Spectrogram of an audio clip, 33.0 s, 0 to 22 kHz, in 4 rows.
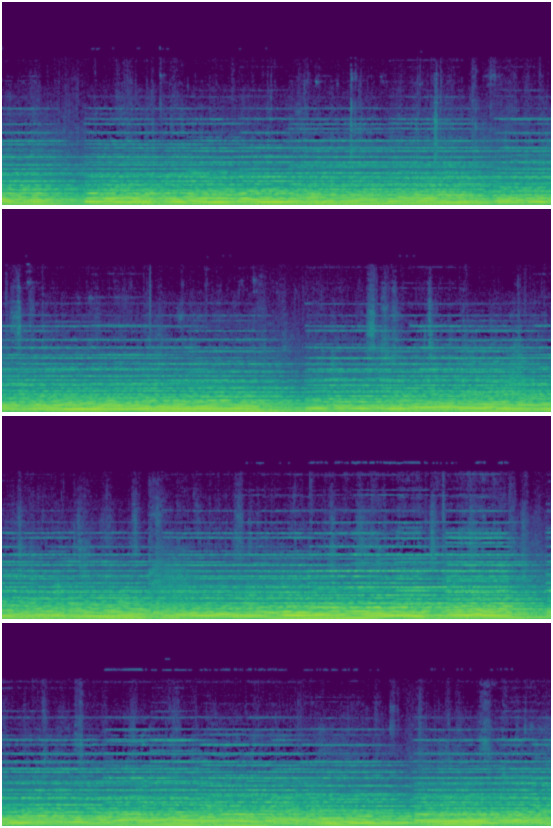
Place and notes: Mariendom, Neviges, Germany - Organ at the end of the church service
Organ at the end of the church service celebrating the end of a silesian "Mother Anna Pilgrimage"
27 July 2009, 15:31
